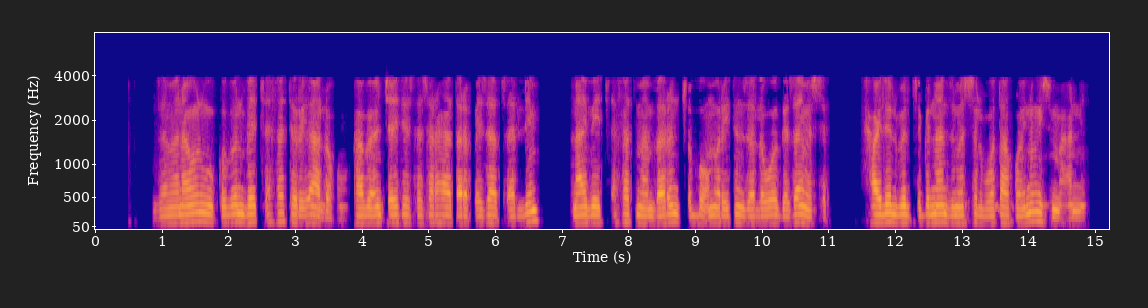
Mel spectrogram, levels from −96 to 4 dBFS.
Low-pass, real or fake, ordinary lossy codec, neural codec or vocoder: 7.2 kHz; real; AAC, 16 kbps; none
